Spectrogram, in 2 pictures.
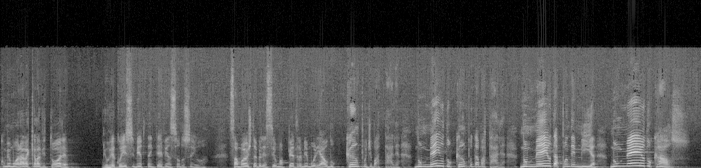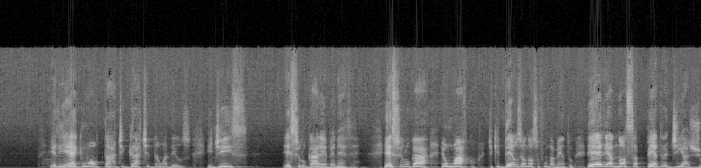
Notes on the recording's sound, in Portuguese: durante a Celebração ao vivo da nossa comunidade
